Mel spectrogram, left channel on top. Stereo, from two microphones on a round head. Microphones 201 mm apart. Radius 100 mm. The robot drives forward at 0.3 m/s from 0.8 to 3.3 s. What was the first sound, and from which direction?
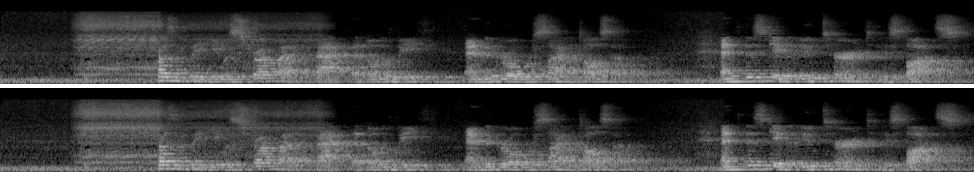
A man speaking, 55° left (ahead or behind).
